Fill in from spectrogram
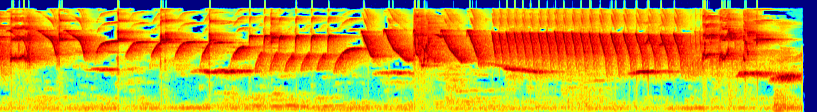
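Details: A canary sings sharp, fast song bursts: a loud run of sweeping whistles and rapid trills, ending in a long, even, high buzzy roll.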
